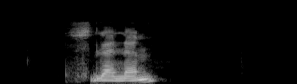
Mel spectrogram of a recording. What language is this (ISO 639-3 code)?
kab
